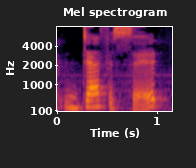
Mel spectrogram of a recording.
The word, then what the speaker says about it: deficit: deficit here we go you can say deficit or deficit now especially in British English the stress goes right there on deficit okay deficit deficit so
